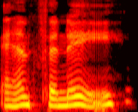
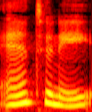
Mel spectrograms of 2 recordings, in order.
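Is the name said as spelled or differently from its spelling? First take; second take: as spelled; differently. First: The name is said just as it is spelled. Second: The name is said differently from its spelling. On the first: This follows the written form of the name. "even though it's spelled Anthony" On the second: This is how the owner of the name says it. "he pronounces it Anthony"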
